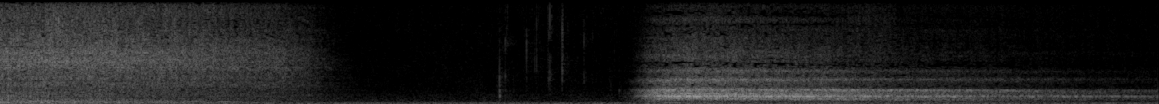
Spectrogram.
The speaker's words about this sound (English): I take a deep breath in through my nose.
